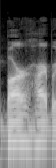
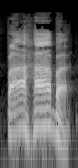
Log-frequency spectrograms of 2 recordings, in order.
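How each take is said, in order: First: It is said in a general American accent. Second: It is said in a local Maine accent.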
